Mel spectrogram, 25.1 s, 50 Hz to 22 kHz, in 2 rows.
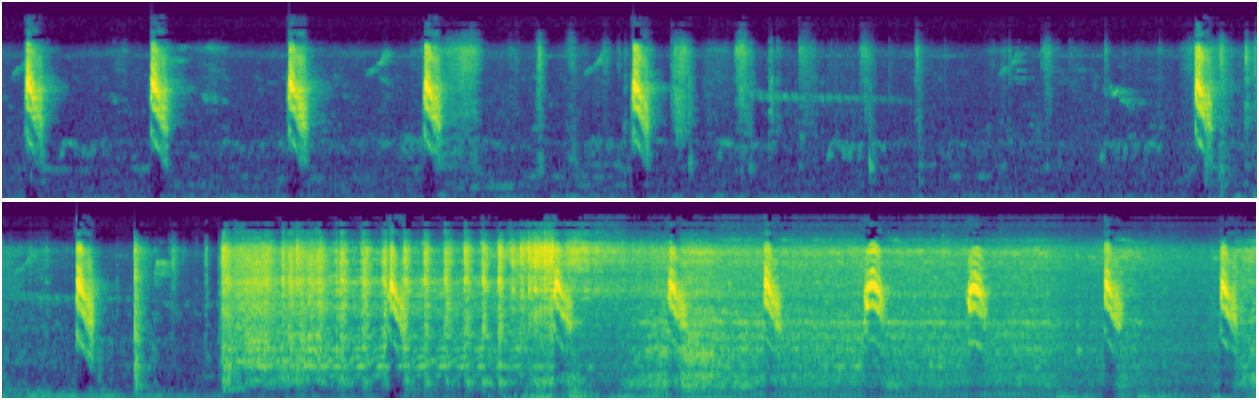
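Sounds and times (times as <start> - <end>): bird giving harsh calls: 0.2 - 0.6, 1.5 - 1.8, 2.8 - 3.2, 4.2 - 4.8, 11.9 - 12.2, 13.1 - 13.6, 14.8 - 22.6, 23.4 - 25.0.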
